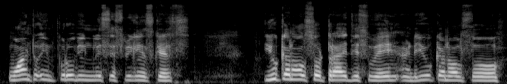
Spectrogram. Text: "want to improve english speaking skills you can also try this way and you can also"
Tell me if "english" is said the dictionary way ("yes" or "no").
no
